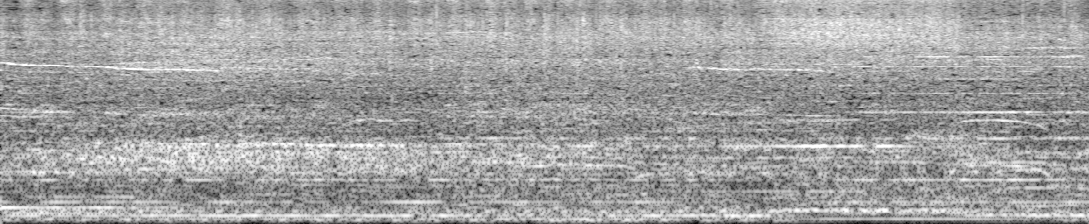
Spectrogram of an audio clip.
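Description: Live rock band playing loud through a concert PA, electric guitars and bass holding sustained chords that change every second or two.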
